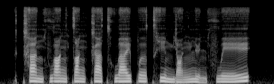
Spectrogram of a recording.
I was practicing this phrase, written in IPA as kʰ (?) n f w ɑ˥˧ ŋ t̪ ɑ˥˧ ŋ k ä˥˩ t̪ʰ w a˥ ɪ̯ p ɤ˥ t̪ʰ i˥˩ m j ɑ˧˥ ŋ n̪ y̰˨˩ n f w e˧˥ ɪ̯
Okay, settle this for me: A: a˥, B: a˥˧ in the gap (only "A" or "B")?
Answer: B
